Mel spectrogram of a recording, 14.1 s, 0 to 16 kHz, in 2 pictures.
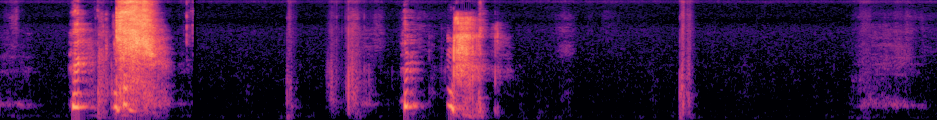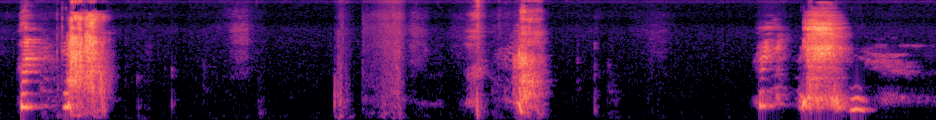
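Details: Sudden uncontrollable sneezing fit: five loud sneezes in rapid succession over about 14 seconds, quick inhalations before each.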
